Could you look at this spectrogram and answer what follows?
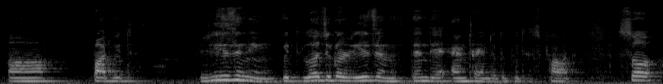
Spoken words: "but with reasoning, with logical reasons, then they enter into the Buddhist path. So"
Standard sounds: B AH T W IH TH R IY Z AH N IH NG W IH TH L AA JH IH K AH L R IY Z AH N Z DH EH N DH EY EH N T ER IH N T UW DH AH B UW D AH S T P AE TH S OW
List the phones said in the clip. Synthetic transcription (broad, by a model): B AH T W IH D R IY Z AH N IH NG W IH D L AA JH IH K AH L R IY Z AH N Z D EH N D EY EH N T ER IH N T UW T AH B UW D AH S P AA T S OW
